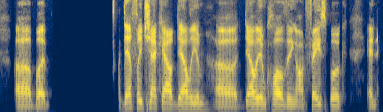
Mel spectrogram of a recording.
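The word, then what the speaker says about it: Bdelliom: uh not so good this time but it's pronounced dellium i know it looks like bdellium but it's deliam b-d-e-l-l-i-o-m dellium is m is men's and women's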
